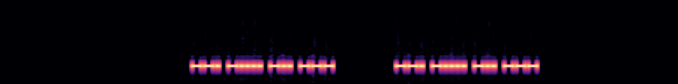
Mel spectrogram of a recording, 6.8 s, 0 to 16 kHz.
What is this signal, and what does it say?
Morse code, heard as a keyed tone, about 40 wpm, 700 Hz. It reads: G6DO G6DO
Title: DXCC-100 Call Signs - 4 Characters - Repeated 2x - 40wpm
